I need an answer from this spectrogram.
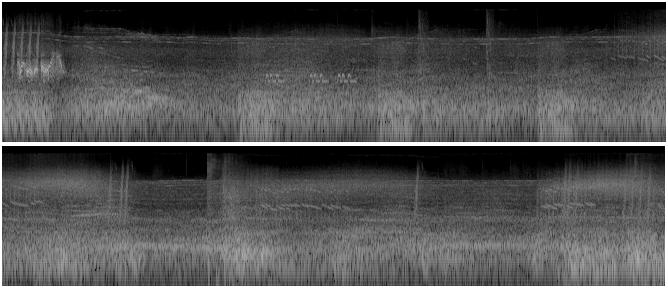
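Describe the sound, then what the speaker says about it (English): Dive bombers roaring overhead in Star Wars Battlefront II, a sustained engine rumble with swelling whooshes of passing craft and distant blasts beneath a busy battle soundscape. "Dive bombers behind you!"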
